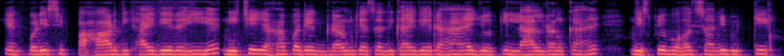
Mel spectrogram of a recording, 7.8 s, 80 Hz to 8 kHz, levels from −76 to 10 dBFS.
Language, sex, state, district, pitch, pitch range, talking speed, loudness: Hindi, male, Rajasthan, Churu, 185 Hz, 180-190 Hz, 215 wpm, -16 LUFS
